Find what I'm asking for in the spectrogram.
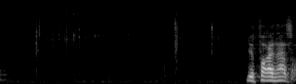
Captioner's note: buckle rattling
